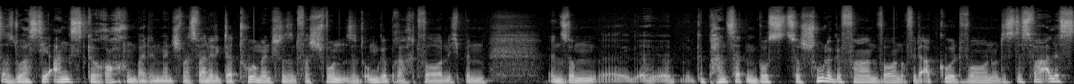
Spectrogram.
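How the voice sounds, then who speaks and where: A man's voice: low voice, a little mellow, slightly rough. A middle-aged man from East Germany, an actor speaking candidly and reflectively in an interview, with many fillers and restarts.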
